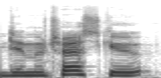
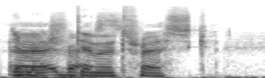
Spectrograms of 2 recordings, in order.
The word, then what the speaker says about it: Dimitrescu: Lady Dimitrescu, sorry, actually pronounced Dimitrescu.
